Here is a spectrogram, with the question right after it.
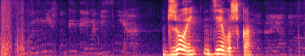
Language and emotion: Russian, neutral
